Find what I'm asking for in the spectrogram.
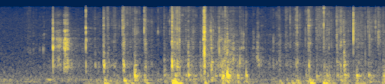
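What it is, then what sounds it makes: Bar of soap being carved. A knife blade carves chunks off a solid white soap bar held in the hand. The result is a quiet, quick series of short, crisp scraping and cutting clicks with a bright, high edge and no ring after each stroke.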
